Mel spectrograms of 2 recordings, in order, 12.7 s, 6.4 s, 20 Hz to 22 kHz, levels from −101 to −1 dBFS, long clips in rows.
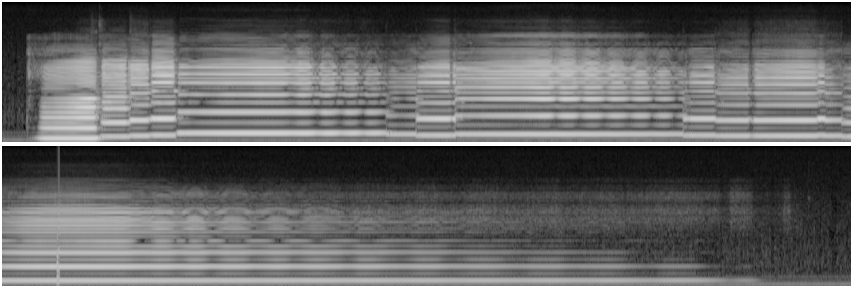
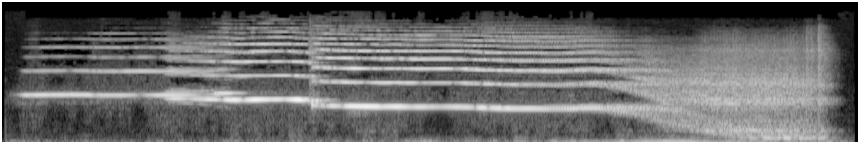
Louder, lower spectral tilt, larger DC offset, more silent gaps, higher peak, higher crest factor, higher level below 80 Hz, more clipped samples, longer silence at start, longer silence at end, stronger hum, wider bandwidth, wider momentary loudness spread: second, -19 LUFS vs -14 LUFS; first, -4.5 dB/octave vs -0.5 dB/octave; neither; neither; about the same, 0 dBFS vs 0 dBFS; first, 22 dB vs 14 dB; second, -66 dBFS vs -38 dBFS; neither; about the same, 0.2 s vs 0.1 s; first, 0.75 s vs 0.2 s; first, 50 Hz at -55 dBFS vs none; second, 13 kHz vs 14.5 kHz; first, 19 LU vs 11 LU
